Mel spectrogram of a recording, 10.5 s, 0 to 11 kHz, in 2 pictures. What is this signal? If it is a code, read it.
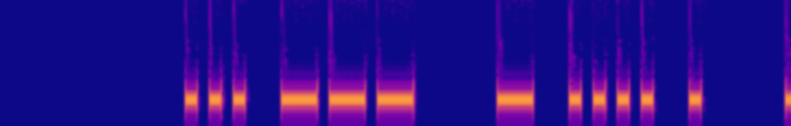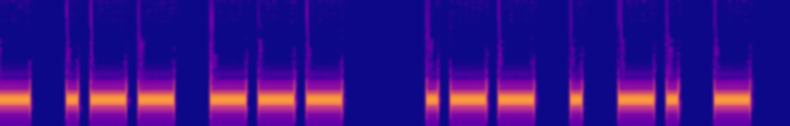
Morse code, heard as a keyed tone, about 14 wpm, 700 Hz. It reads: SO THE TWO WENT
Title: Sentences from Top 1000 Words - Review Part 1 - 15wpm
